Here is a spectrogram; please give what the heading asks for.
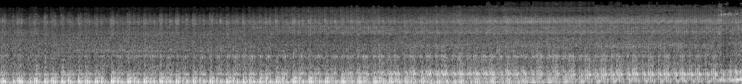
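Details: Honda Civic EF with swapped B18C4 and OBX individual throttle bodies, first startup: loud choppy uneven clattering that never settles to smooth idle; runs rough, owner blames current ECU setup, plans different ECU.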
